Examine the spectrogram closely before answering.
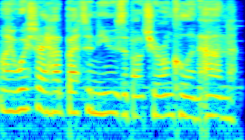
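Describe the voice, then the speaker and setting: An actress playing a composed, sympathetic teenage student witch in a video game cutscene, speaking in a measured, polite way. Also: mid-range voice, steady tone, darkish tone, soft background music, close to an everyday voice. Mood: cautious.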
